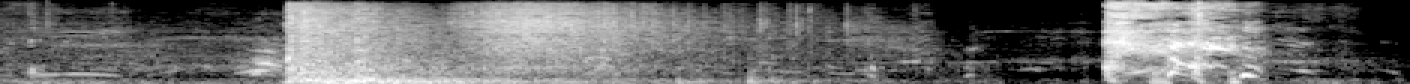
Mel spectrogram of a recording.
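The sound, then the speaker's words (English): Two loud fireworks bangs burst out a few seconds apart at a protest, the first rumbling and fading slowly, the second sharper, over a noisy outdoor crowd with voices in the background. “Ton of fireworks.”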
